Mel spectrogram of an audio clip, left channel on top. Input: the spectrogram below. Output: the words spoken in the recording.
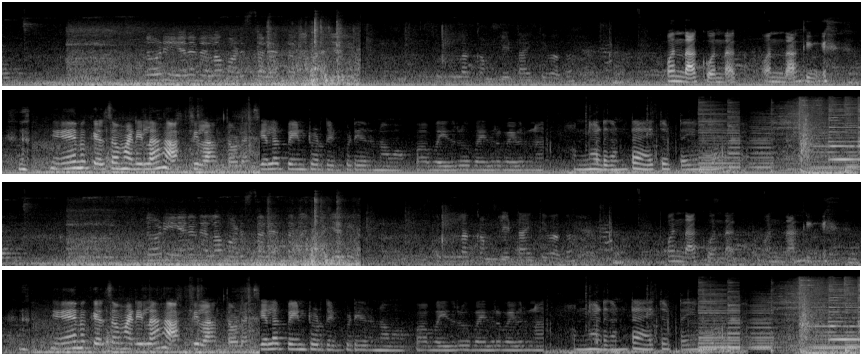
ನೋಡಿ ಏನೇನೆಲ್ಲ ಮಾಡಿಸ್ತಾಳೆ ಅಂತ. ನನ್ನ ಕೈಯಲ್ಲಿ ಫುಲ್ಲ ಕಂಪ್ಲೀಟ್ ಆಯ್ತು. ಇವಾಗ ಒಂದಾಕ್ ಹಿಂಗೆ ಏನು ಕೆಲಸ ಮಾಡಿಲ್ಲ, ಆಗ್ತಿಲ್ಲ ಅಂತವಳೆ. ಎಲ್ಲ ಪೇಂಟ್ ಹೊಡೆದು ಇಟ್ಬಿಟ್ಟಿದ್ರು. ನಾವು ಅಪ್ಪ ಬೈದ್ರು. 12 ಗಂಟೆ ಆಯ್ತು time.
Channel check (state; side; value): noise; left; hum, 9 dB below the sound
